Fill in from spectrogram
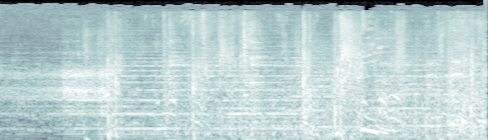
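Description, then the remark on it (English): Several sharp thwacks of high kicks landing on two policemen in an open plaza, scattered irregularly over a busy, scuffling background of movement and commotion. “high kicks two policemen.”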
